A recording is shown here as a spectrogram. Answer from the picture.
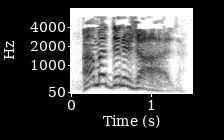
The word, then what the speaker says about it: Ahmadinejad: Ahmadinejad. – Yeah, Ahmadinejad. – I do believe that's how you pronounce it.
